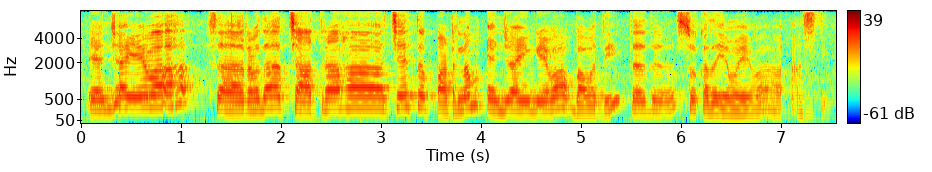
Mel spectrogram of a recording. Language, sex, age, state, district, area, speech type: Sanskrit, female, 45-60, Andhra Pradesh, Guntur, urban, spontaneous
